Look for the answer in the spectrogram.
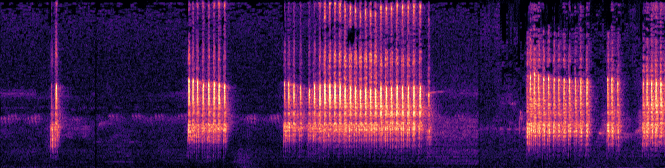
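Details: Rough 'nembak kasar' song of a grey-headed babbler, a single short buzz, then repeated rasping trills of varying length, the longest about one and a half seconds, with brief buzzy notes between.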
